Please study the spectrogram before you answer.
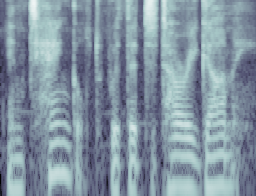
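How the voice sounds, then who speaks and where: An actor playing a calm young wandering samurai in a video game, speaking in measured, formal, deliberate phrases. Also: male voice, mid-range voice, lightly acted. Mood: calm, grave.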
